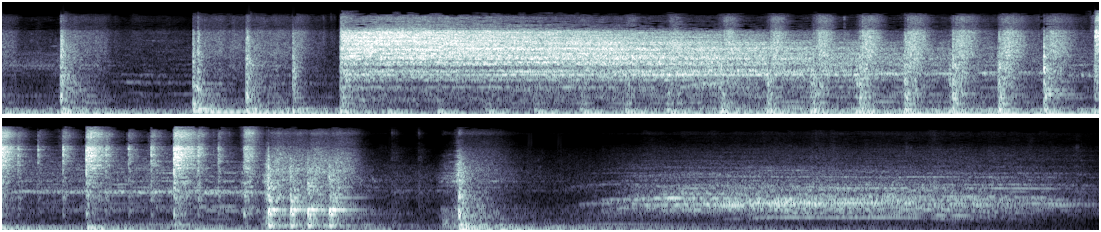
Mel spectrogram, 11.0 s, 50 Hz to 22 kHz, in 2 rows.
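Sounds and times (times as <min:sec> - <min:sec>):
drum kit fill: 0:00.0 - 0:08.4.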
